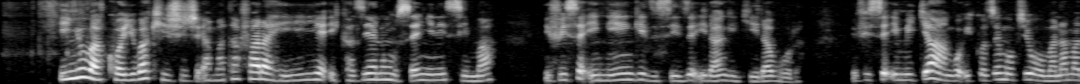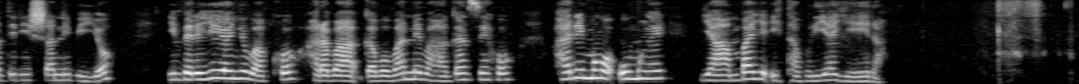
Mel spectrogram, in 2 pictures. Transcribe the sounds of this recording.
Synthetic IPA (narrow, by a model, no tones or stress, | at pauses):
iɲuβakʰo̞juːβakʰiʃid͡ʒe̞̰ʔamatafaɾaɦije̞ʔikʰazijenumuse̞ɲinisima | ifise̞ʔiŋ̥hiːŋɡizisize̞ʔiɾaːŋɡiɾɟiːɾaβuɾa | ifise̞ʔimiɾɟaːŋɡo̞ʔiko̞ze̞muvjuːmanamadiɾiʃaniβijo̞ | imbe̞ɾe̞jiːjo̞ɲuβakʰo̞haɾaβaɡaβo̞βane̞βaɦaɡaze̞ɦo̞ | haɾimŋo̞ʔumŋe̞ | jaːmbaje̞ʔitaβuɾijaje̞ːɾa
